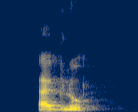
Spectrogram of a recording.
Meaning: conglomerate (in building trade)
- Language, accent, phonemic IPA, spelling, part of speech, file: French, France, /a.ɡlo/, agglo, noun, LL-Q150 (fra)-agglo.wav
